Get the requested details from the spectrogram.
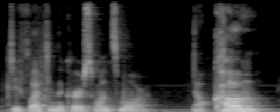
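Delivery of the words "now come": loud, raised command; shouted order. A narrator's reading. Snape shouting to the Death Eater, commanding. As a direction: call him away sharply. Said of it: "he shouted at the huge Death Eater".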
